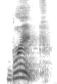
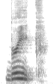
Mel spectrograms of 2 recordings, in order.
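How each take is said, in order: First: The vowel is a long A sound. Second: The vowel is a long E sound. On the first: The speaker calls it right. "Maybe I'll try the long sound of A" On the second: The speaker calls it wrong. "I'll try the long E sound first"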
